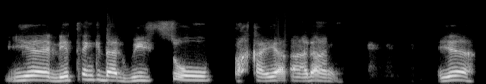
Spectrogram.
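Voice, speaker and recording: A man's voice: sits high, fairly even intonation, very slow, gravelly, no echo, dull audio. A man with a Trinidadian accent speaking earnestly and casually in an interview, often repeating words as he gathers his thoughts. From Trinidad and Tobago. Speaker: guest.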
